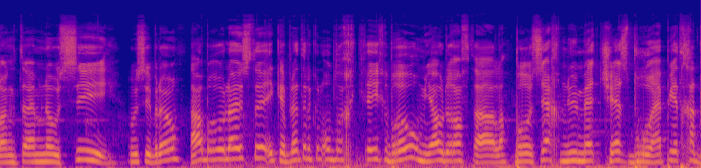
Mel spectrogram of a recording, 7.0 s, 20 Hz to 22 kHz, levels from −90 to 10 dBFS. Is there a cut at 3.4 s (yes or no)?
no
